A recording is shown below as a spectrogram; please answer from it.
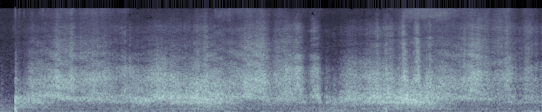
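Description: Fingertips and nails tap and rub across the cover of a large, closed black vinyl "Collectors Album" card binder held up in the air. A sharp tap opens the clip, followed by steady, papery scratching and rubbing centered in the midrange, with brief pauses and soft taps along the way.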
